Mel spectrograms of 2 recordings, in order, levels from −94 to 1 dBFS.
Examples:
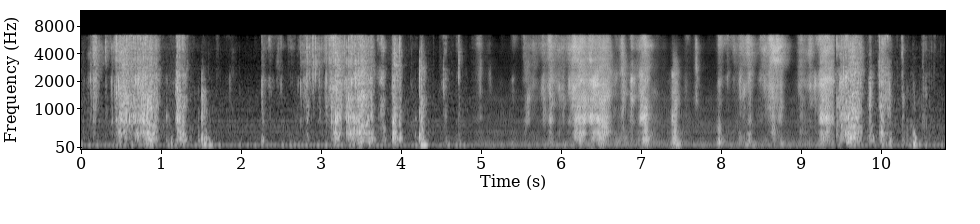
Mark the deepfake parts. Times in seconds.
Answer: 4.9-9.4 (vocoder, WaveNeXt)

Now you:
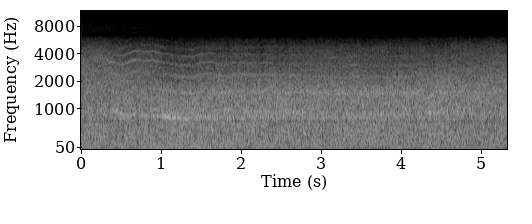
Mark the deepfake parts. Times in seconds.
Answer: none

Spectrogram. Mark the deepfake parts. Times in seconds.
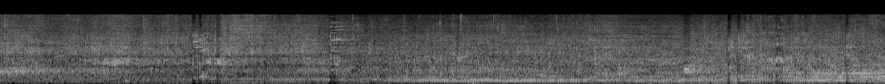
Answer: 5.9-6.8 (codec, SNAC)

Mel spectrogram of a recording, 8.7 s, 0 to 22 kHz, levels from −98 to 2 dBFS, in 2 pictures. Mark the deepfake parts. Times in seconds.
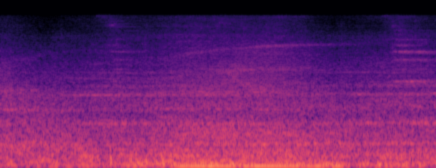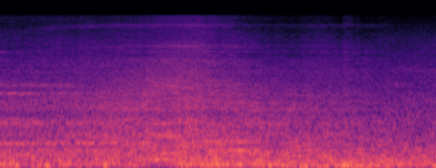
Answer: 5.6-8.2 (codec, SNAC)

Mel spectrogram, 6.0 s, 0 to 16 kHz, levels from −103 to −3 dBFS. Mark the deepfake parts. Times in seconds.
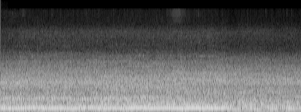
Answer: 1.1-2.2 (vocoder, BigVGAN v2)

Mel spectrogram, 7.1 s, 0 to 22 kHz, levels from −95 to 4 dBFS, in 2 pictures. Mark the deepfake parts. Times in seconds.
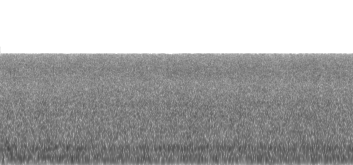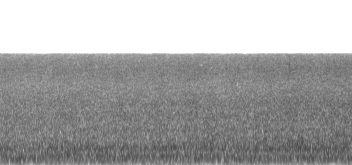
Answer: none

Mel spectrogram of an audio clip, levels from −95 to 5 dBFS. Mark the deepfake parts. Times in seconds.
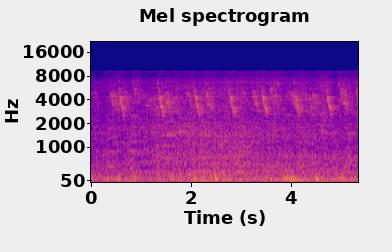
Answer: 0.0-1.1 (vocoder, WaveNeXt); 1.6-4.7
